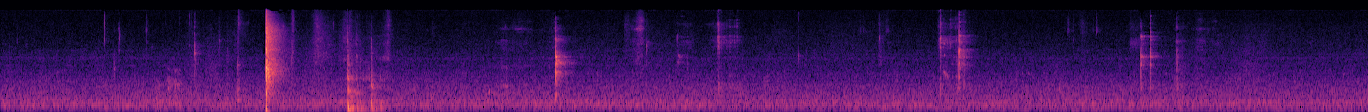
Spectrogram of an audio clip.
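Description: Scattered sharp clicks and taps of bottles and seasoning containers being handled over a stainless steel bowl of raw chicken thigh, the loudest about two and a half seconds in and a quick cluster a second later, over a faint steady hiss.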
